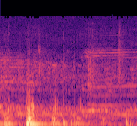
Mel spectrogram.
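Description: A loud, deep thump about half a second in, followed by a few fainter knocks, over a faint sustained hum.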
